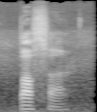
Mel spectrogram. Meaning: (noun) Someone or something that buffs (polishes and makes shiny).: 1. A machine with rotary brushes, passed over a hard floor to clean it 2. A machine for polishing shoes and boots
- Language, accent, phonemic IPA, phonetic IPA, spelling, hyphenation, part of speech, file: English, Australia, /ˈbafə(ɹ)/, [ˈbäfə(ɹ)], buffer, buff‧er, noun / adjective / verb, En-au-buffer.ogg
